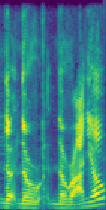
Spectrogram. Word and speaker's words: Naranjo: This Did I is pronounce your last name right? Naranjo. Naranjo. Naranjo.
